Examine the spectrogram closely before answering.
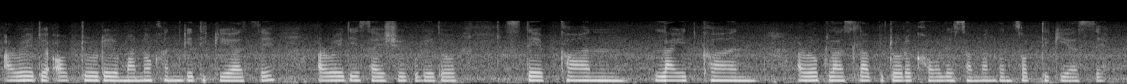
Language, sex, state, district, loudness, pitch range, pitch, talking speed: Nagamese, female, Nagaland, Dimapur, -14 LUFS, 175-185 Hz, 180 Hz, 160 wpm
